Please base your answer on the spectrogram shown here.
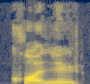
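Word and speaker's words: choler: then you have raise anger and कॉलर okay it इज नॉट सी इट इज के okay कॉलर so these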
